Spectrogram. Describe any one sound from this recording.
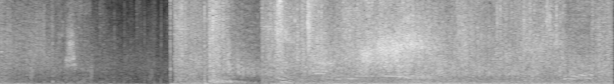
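Gunshots crack repeatedly.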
